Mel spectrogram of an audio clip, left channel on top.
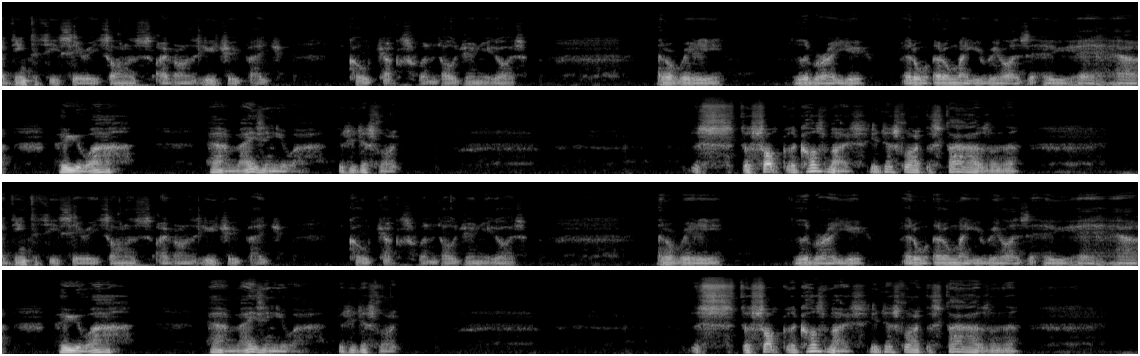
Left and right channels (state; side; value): normal; both; correlation 0.86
